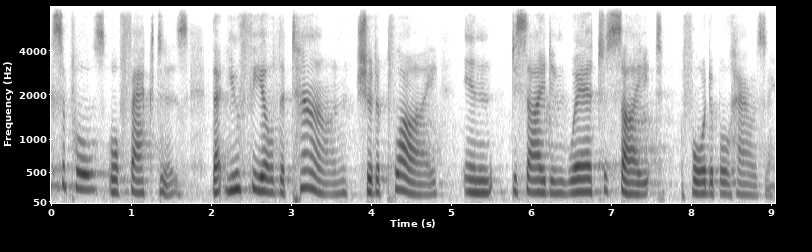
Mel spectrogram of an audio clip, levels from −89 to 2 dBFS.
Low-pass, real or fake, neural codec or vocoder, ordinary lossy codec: 7.2 kHz; fake; codec, 24 kHz, 1.2 kbps, DualCodec; Opus, 16 kbps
